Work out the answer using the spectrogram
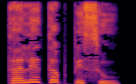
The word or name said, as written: ತಲೆತಪ್ಪಿಸು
